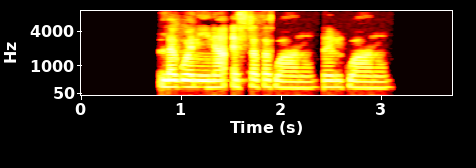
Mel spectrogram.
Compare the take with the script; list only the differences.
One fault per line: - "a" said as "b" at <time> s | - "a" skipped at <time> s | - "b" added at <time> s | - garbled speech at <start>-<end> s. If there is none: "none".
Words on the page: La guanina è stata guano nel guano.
none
